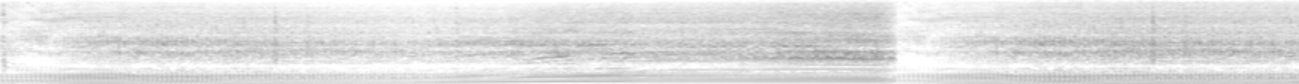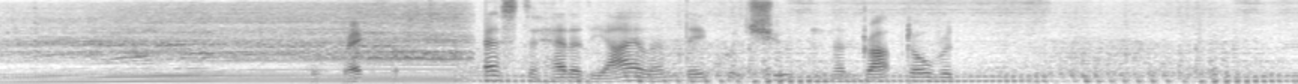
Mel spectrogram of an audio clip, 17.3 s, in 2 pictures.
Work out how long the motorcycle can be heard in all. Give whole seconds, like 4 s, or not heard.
17 s.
